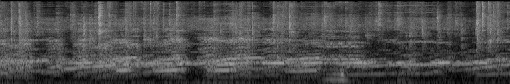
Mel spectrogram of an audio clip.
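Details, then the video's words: Thousands of egg-laying hens on a farm: a dense chorus of overlapping clucks and drawn-out squawking calls, many birds at once, continuous and busy. "The Sound of Thousands of Egg-Laying Chickens"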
